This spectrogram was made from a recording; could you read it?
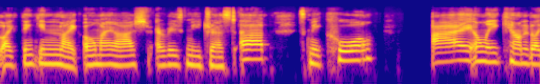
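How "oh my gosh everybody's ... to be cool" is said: normal talking voice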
